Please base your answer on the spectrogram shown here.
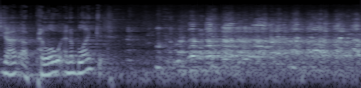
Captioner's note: audience laughing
